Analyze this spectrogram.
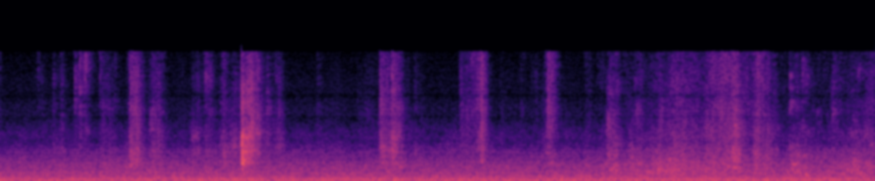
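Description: Dishes clink and rattle softly at a sink.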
